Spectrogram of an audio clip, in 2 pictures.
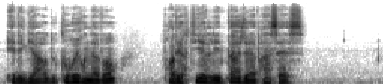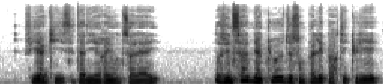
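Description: Brief: male narrator for a tale, measured and expressive, warm husky timbre. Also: mid-range voice. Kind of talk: audiobook reading of a tale.

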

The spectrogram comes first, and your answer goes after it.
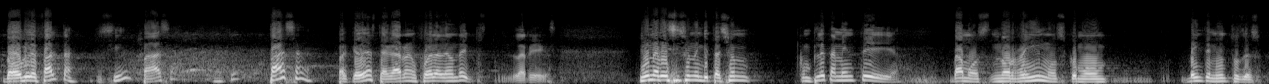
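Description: Lively Mexican man giving a motivational training. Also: a little high, normal speed, poor audio. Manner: animated storytelling, addresses the audience directly and acts out phone calls. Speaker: business opportunity trainer.

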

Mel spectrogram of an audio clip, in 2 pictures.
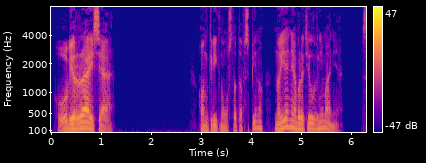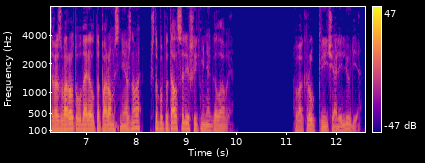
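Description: A man's voice: lowish voice, dry recording, clean studio sound. A man narrating a first-person fantasy audiobook in a tense, dramatic way.

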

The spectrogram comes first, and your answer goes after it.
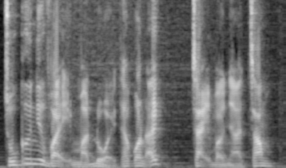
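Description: A man's voice: medium pitch, huge pitch swings, fast talker, faint music behind. A man narrating a Vietnamese ghost story in the first person, telling it in a dramatic way.

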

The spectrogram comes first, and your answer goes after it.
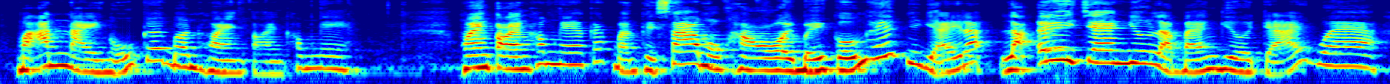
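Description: A woman tells a ghost story in a loose, conversational way. She repeats herself and keeps turning to her listeners. Her voice sits fairly high and moves a great deal. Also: fairly bright tone. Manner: chatty, repetitive, addresses listeners directly. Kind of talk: casual ghost story narration.

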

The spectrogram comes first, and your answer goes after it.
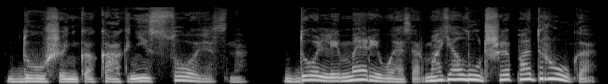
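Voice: mid-range voice, animated, slow pace, gravelly, a little mellow, dry recording, clean studio sound, full character voice. A reader voicing a fussy, easily tearful elderly aunt who scolds in a fluttery way. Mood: shocked. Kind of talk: audiobook reading.

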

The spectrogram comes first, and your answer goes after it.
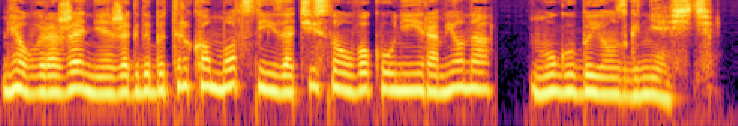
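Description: A man narrating a fantasy audiobook in a measured storytelling manner. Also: high voice, fairly even intonation, dark tone, no room sound, clean studio sound. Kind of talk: scripted narration.

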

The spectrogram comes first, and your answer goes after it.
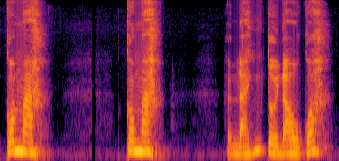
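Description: A man's voice: sits high, slow pace, a little mellow, no room sound, clean studio sound, pitched above the performer's own voice. A man voicing a frightened young man who cries out in fear in a story reading. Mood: panicked. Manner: crying out in fear.

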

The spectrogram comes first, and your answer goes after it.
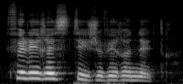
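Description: A woman's voice: medium pitch, unhurried, a little mellow, close to an everyday voice. A woman reading the lines of a dying old nobleman, frail and domineering, who speaks in a weak, muffled, grumbling voice.

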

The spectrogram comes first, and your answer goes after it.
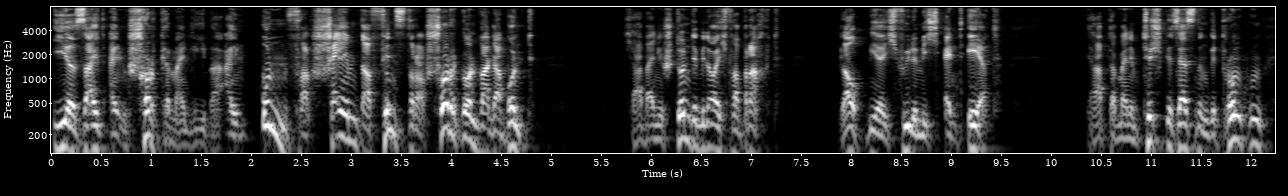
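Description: A man's voice: low-pitched, pitched above the performer's own voice, heavily acted. A man voicing a stern old nobleman who lectures in a solemn, sermonizing way in an audiobook.

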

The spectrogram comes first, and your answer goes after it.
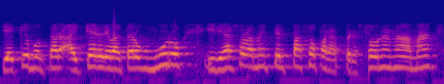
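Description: A woman's voice: fairly high pitch, steady tone, fast talker, creaky. Faint woman caller, phone held away. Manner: stumbling, opinionated and indignant. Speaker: radio call-in caller. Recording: dull, faint phone line.

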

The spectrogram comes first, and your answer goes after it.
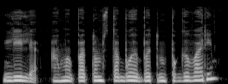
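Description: A woman's voice: lowish voice, level tone, very fast, mellow, no echo, studio quality, natural voice. A woman voicing a curious little boy in an audiobook, asking earnest, eager questions.

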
